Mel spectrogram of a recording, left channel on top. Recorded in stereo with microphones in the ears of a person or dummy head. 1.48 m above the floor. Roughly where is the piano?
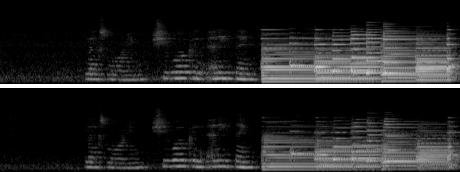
Left.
